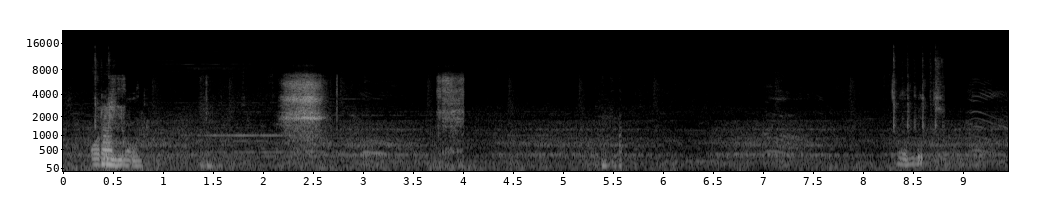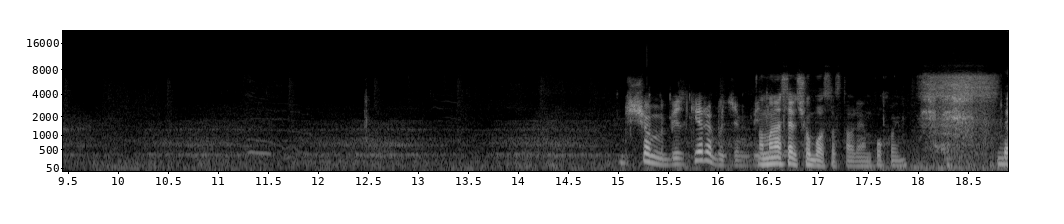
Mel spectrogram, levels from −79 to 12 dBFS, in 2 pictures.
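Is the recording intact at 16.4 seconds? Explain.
Yes, at 16.4 s the audio is intact, with no dropout, click, distortion or other fault at that moment.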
